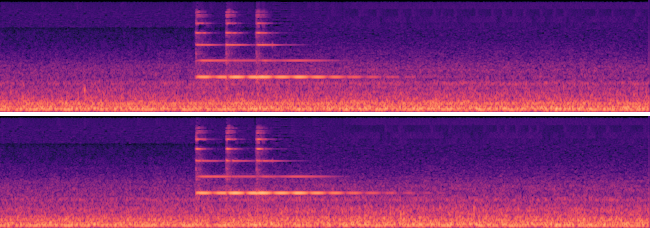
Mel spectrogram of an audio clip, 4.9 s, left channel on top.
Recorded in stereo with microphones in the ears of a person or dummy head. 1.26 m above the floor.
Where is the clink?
5° left (ahead or behind), 1.1 m.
